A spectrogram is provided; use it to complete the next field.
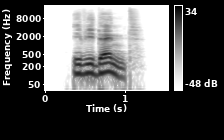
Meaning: evident
- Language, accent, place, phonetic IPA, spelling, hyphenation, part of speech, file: German, Germany, Berlin, [eviˈdɛnt], evident, evi‧dent, adjective, De-evident.ogg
